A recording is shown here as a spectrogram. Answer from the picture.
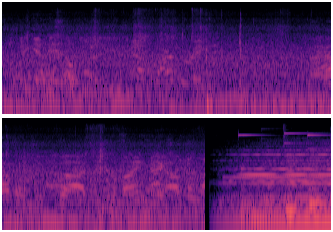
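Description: Whitewater creek running high in rapids, with people's voices calling over it. About five seconds in, it cuts off abruptly into music.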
